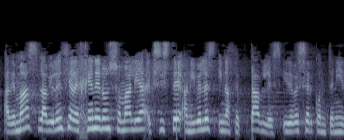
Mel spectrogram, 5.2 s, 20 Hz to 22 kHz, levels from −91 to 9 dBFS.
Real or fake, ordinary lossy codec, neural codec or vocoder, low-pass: real; none; none; 7.2 kHz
